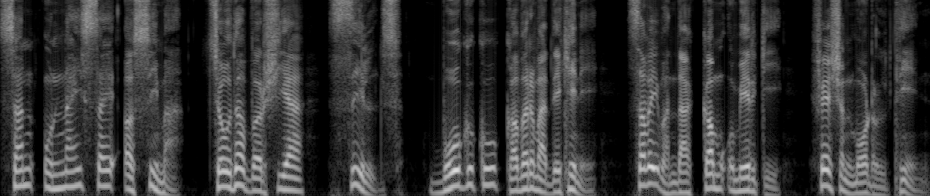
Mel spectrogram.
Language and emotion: Nepali, neutral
